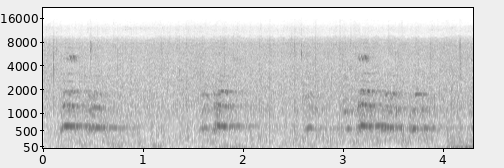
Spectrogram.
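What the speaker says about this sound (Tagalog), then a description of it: "Yan ang ulan, aba." Rain falling at a farm with animals: a steady, even hiss of rain, with faint bird or fowl calls now and then in the distance.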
